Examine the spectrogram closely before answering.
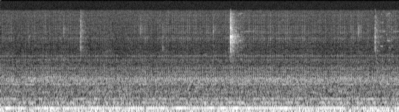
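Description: Menu selection blips sound.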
